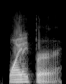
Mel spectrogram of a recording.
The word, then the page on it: wiper: American English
